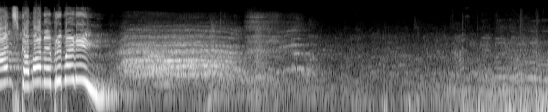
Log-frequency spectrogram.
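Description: A crowd at a film success celebration event roars and cheers to welcome actor Nani; a brief voice comes first, then a loud, sustained crowd cheer that settles into a murmur.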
